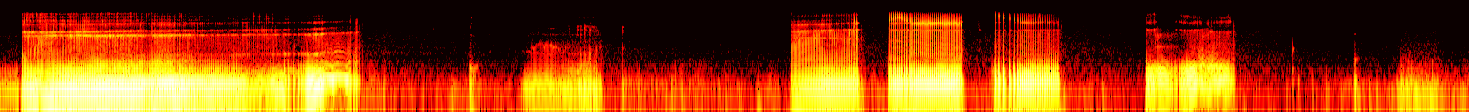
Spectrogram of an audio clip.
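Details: Loud stomach growling from hunger after a long day: long, low gurgling growls and shorter rumbling bursts separated by silence; normal bowel sounds.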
